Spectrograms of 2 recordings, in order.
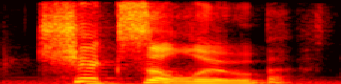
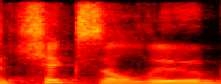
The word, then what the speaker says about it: Chicxulub: Chicxulub. Was that it? It's either Chicxulub or Chicxulub. Chicxulub. I was expecting an AI voice. That was definitely a real person. That has 784 ratings. Chicxulub.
